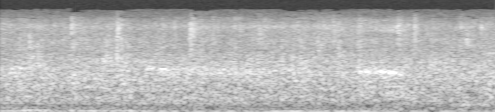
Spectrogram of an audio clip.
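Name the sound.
light rain sprinkles pattering on a table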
